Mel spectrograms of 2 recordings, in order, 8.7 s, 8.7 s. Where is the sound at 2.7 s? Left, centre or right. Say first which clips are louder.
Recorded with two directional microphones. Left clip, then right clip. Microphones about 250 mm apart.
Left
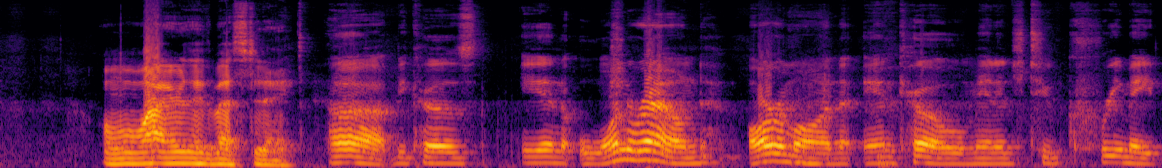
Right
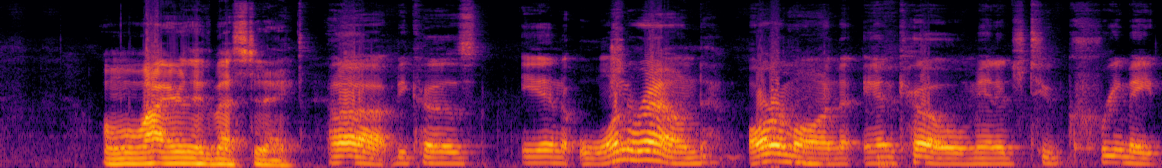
Right 1 dB; right.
